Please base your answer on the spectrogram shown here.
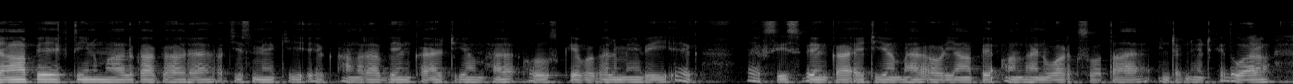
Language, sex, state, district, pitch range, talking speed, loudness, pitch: Maithili, male, Bihar, Supaul, 105-110 Hz, 160 wpm, -31 LUFS, 110 Hz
